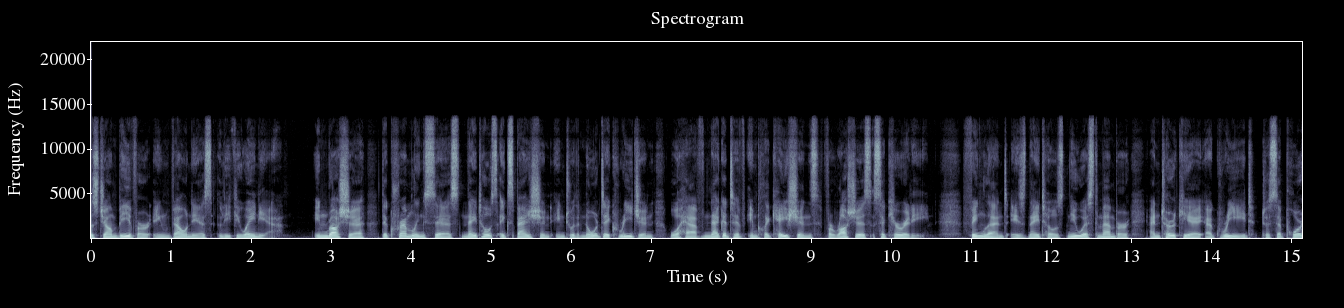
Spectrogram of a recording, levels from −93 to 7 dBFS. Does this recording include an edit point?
no; 0 cuts

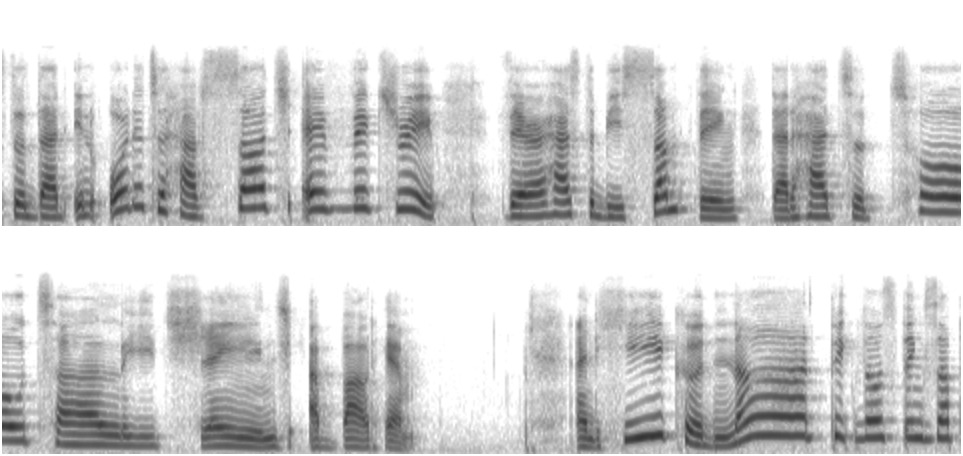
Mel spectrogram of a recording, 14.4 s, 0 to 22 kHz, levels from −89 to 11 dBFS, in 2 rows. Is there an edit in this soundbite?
no; 0 cuts

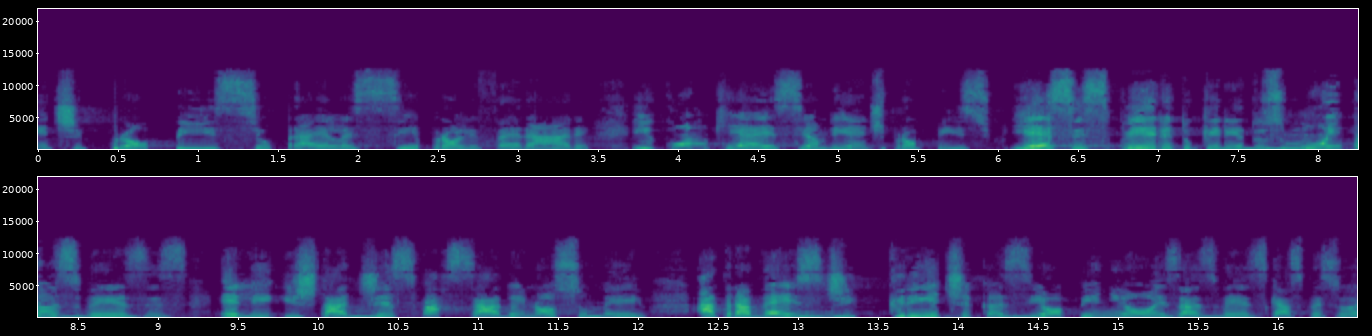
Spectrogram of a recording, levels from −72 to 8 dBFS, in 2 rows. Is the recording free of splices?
no; 1 cut; at 6.0 s

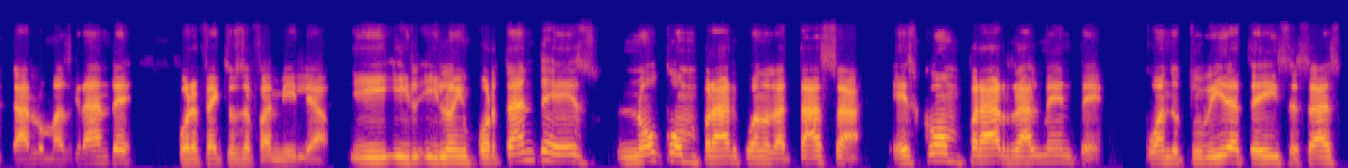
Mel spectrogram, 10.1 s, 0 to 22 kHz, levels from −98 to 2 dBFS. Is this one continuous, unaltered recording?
no; 2 cuts; at 2.5 s, 6.5 s

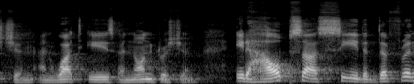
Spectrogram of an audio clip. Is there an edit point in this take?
no; 0 cuts

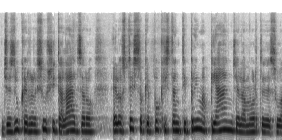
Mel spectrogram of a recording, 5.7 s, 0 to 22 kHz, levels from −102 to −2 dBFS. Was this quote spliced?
no; 0 cuts

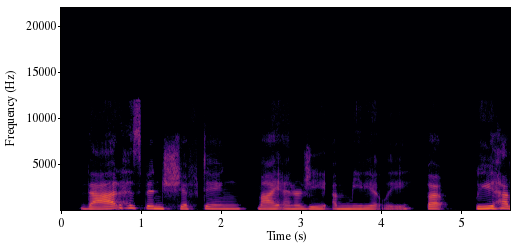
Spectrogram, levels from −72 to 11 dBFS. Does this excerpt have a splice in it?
yes; 2 cuts; at 2.4 s, 4.5 s

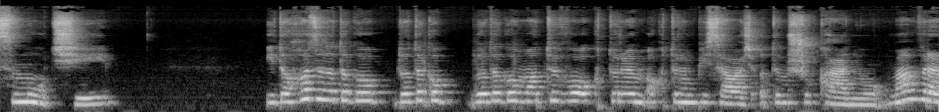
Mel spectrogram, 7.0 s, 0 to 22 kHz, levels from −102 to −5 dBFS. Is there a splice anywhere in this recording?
no; 0 cuts

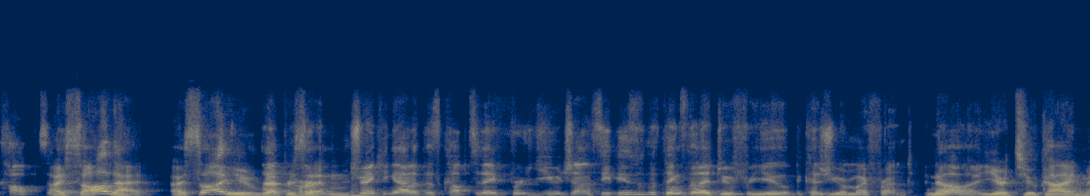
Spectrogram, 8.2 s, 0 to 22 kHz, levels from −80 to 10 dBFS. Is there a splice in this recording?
yes; 2 cuts; at 2.6 s, 6.9 s

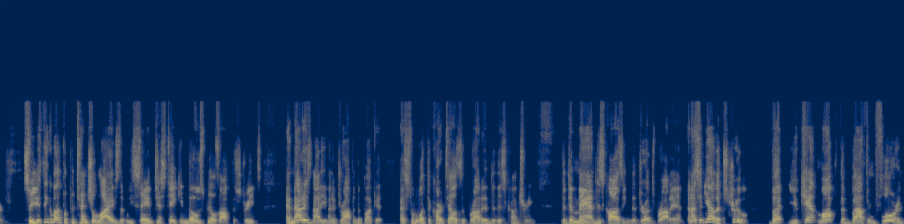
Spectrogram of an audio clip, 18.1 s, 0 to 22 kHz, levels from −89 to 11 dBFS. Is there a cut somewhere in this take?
yes; 2 cuts; at 11.2 s, 13.7 s

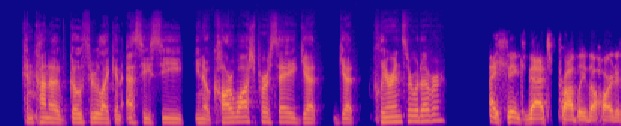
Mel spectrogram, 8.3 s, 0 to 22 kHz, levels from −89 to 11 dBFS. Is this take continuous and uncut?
no; 1 cut; at 2.5 s

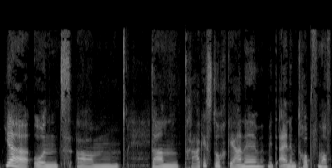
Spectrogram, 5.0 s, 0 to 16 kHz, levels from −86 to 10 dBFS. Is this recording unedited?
no; 1 cut; at 2.2 s

